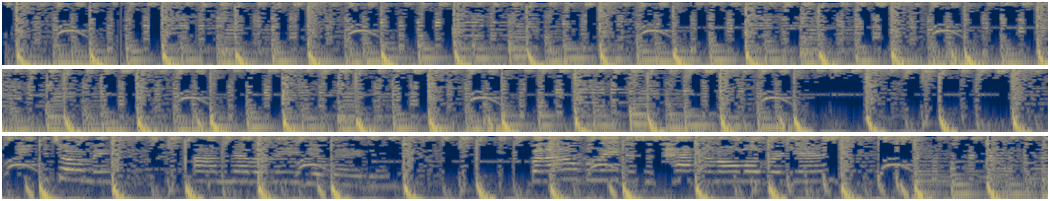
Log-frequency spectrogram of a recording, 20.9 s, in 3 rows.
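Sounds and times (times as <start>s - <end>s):
hip house mix: 0.0s - 20.9s.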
